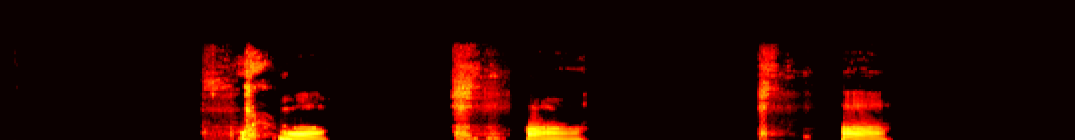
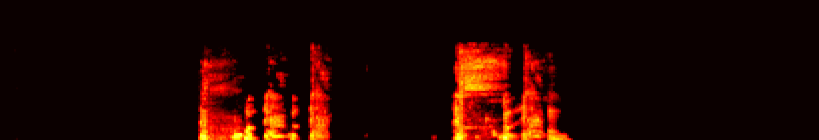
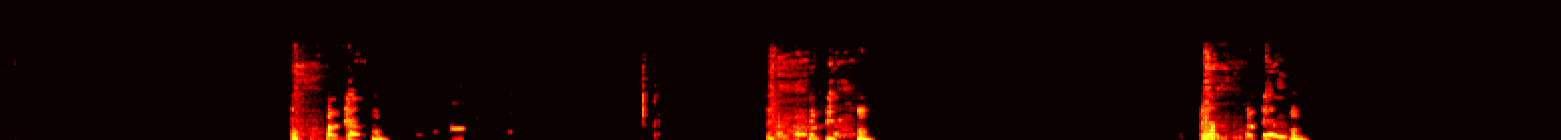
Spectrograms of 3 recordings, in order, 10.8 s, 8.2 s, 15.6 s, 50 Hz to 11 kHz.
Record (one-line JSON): {"exhalation_length": "10.8 s", "exhalation_amplitude": 27435, "exhalation_signal_mean_std_ratio": 0.32, "cough_length": "8.2 s", "cough_amplitude": 26885, "cough_signal_mean_std_ratio": 0.31, "three_cough_length": "15.6 s", "three_cough_amplitude": 26453, "three_cough_signal_mean_std_ratio": 0.25, "survey_phase": "alpha (2021-03-01 to 2021-08-12)", "age": "45-64", "gender": "Male", "wearing_mask": "No", "symptom_none": true, "smoker_status": "Ex-smoker", "respiratory_condition_asthma": false, "respiratory_condition_other": true, "recruitment_source": "REACT", "submission_delay": "1 day", "covid_test_result": "Negative", "covid_test_method": "RT-qPCR"}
